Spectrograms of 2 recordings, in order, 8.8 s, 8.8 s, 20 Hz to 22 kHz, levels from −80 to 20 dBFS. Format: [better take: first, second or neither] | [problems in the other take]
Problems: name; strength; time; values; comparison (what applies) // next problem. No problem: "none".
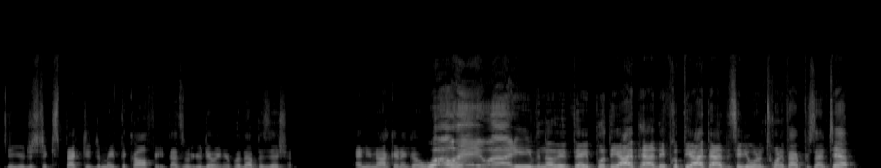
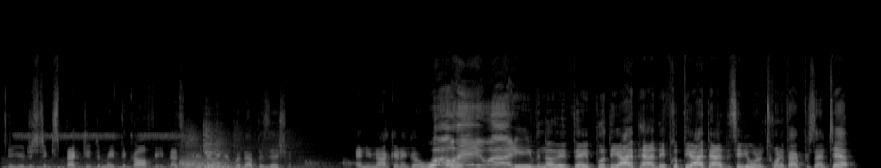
first | animal sounds; noticeable; until 3 s; 10 dB below the speech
